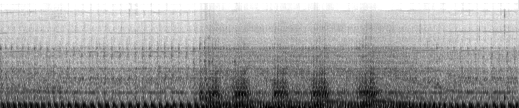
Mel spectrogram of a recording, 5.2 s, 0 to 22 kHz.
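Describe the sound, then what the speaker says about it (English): A Lifan KPR200 motorcycle engine with stock exhaust cranks with a fast mechanical chatter, then fires and revs in several rising, throaty pulses before settling back to a rough idle. "this is her starting up"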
